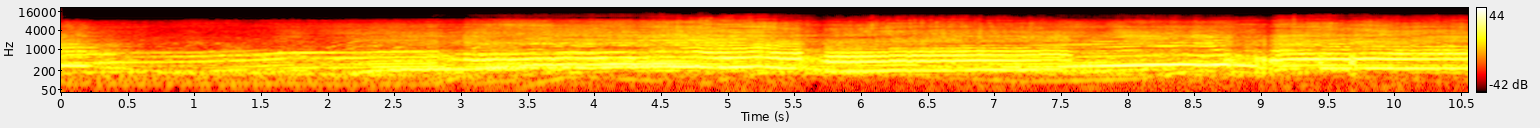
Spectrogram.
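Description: Engines of lowered VW Beetle-bodied autocross racers revving hard on a dirt track, their pitch climbing and dropping again and again as they accelerate and change gear.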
